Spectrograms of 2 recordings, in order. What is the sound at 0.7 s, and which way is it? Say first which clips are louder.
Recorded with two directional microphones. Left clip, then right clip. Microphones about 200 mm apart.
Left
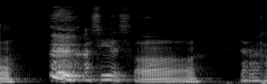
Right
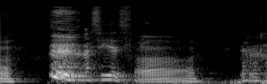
Speech: right 1 dB; 60° left (ahead or behind).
